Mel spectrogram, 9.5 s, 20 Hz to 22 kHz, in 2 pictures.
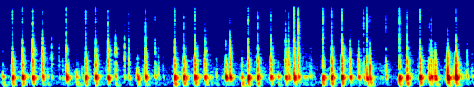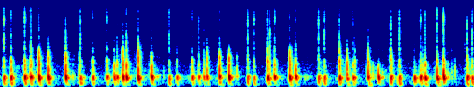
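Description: Long nail tips tap rapidly on the front face of a hollow, cube-shaped patent faux leather Rubik's cube handbag with stitched glossy vinyl squares. Around sixty quick, dry, clicky taps come in fast uneven bursts, each with a hollow mid-low tone near 375 Hz and a very short decay, like fast typing on a keyboard.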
